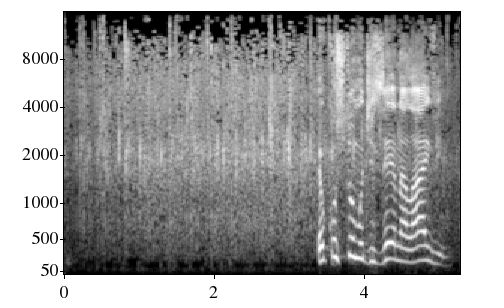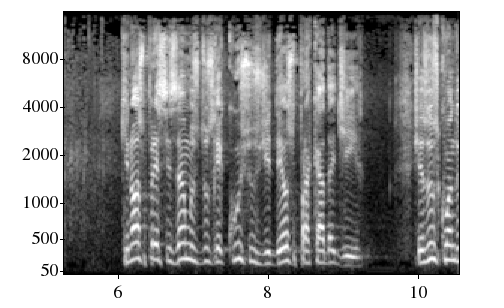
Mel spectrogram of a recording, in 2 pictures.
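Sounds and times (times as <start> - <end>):
round of applause from a group: 0.0 - 6.0
speech: 3.4 - 5.2, 6.1 - 9.3, 9.9 - 10.5.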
